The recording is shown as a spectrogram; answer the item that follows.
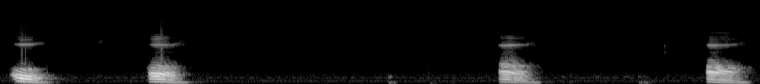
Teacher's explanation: उ बोलोगे तो मुंह की आकृति गोल हो जाएगी। यानी वृत्ताकार हो जाएगी।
